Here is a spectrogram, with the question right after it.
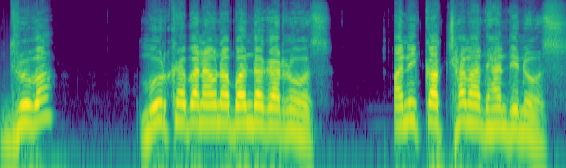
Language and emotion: Nepali, angry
